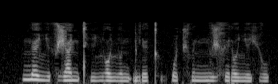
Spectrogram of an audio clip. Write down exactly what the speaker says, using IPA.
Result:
ŋ ɛ ʎ i θ ʒ a ɲ tʰ i ʎ ɔ ʎ ɔ ɲ ɓ i ɾ e kʰ ɯ k͡p o t͡ʃʰ ɯ n ɲ ɯ ʒ x e ɾ ɤ ʎ e ç u

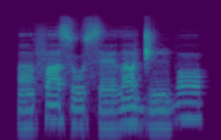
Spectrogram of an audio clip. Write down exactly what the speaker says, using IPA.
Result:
ã˧ f a˦ s o˧ s ɛ˧ l a˦ d͡ʒ ĩ˧ b ɔ˦

